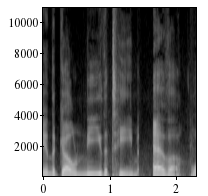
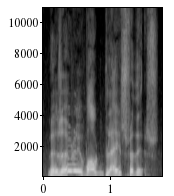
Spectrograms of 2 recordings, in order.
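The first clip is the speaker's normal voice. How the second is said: put-on gentle old tramp voice, a different timbre; old tramp Mister Stink; 13 semitones higher, 4 dB louder than usual. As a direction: speak like a kindly old vagrant.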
